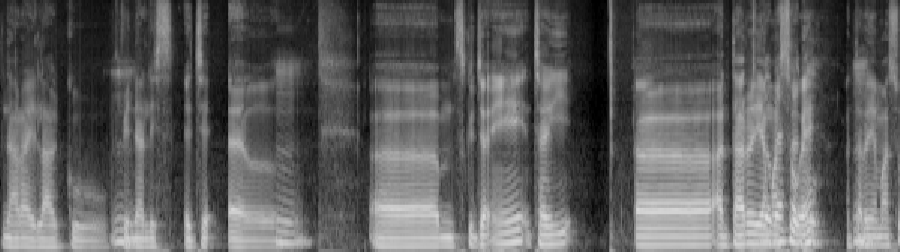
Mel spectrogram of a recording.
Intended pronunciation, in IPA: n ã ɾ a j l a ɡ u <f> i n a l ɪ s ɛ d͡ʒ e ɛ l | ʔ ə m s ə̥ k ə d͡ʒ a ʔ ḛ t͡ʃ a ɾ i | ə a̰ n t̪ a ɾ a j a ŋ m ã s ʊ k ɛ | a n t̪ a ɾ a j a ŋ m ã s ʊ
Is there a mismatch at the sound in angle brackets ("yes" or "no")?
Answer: no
